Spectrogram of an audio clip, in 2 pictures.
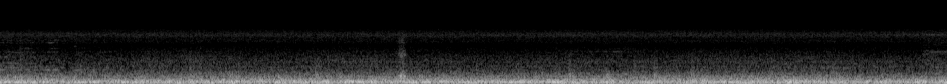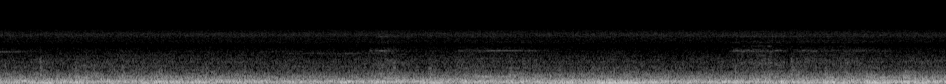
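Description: Freight train of tank cars rolling past at close range: a steady low rumble of steel wheels on the rails.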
